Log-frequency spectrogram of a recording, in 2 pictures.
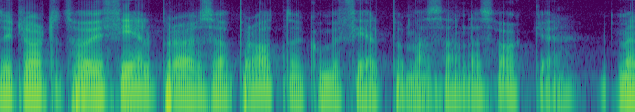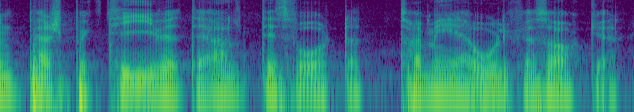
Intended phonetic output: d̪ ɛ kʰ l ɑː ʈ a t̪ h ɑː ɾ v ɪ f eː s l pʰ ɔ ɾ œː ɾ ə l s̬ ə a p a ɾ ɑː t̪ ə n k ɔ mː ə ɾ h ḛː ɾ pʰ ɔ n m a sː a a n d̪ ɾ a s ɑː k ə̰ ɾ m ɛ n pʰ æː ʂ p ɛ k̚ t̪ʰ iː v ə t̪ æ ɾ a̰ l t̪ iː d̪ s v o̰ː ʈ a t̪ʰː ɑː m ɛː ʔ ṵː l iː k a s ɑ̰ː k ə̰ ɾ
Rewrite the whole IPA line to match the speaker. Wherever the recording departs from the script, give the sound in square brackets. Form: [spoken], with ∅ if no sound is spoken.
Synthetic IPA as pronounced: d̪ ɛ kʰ l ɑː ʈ a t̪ h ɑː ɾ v ɪ f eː [∅] l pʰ ɔ ɾ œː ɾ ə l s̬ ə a p a ɾ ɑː t̪ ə n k ɔ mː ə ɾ [f] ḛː [l] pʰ ɔ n m a sː a a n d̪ ɾ a s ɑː k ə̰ ɾ m ɛ n pʰ [æ] ʂ p ɛ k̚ t̪ʰ iː v ə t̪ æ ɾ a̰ l t̪ iː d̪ s v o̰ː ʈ a t̪ʰː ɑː m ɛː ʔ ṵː l iː k a s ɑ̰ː k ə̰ ɾ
